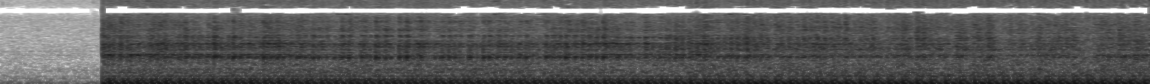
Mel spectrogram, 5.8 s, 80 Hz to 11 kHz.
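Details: 1995 Jeep Wrangler YJ 2.5L: starts and idles with a busy, clattery rattle; compression about 165–170 psi per cylinder shows healthy bottom end, much valve play noted, cause unconfirmed.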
